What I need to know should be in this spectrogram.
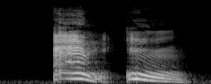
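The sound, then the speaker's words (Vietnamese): A loud, voiced cough or throat-clearing is performed by a voice acting it out, in two strong harsh bursts separated by a short pause, the second slightly shorter. “liền ho mạnh một tiếng”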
